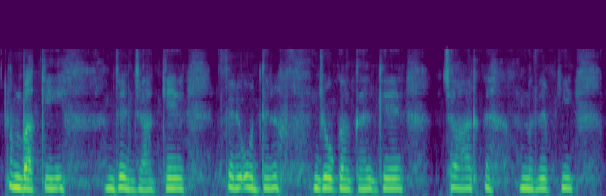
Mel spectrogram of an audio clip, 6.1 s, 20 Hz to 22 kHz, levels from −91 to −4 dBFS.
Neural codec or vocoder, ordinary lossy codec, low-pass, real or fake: codec, 16 kHz, 4.8 kbps, FACodec; none; none; fake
